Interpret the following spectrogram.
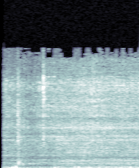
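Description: Bajaj Boxer single-cylinder four-stroke motorcycle engine running as the bike approaches from a distance, a steady low rumble.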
